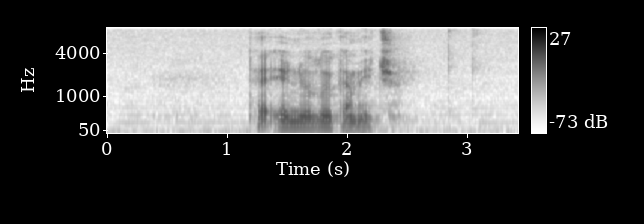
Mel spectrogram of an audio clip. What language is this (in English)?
Faroese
